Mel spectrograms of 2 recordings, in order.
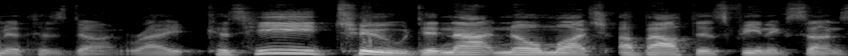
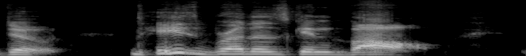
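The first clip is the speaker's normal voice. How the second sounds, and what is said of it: Imitates another person's voice. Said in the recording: “That is a pretty good impression.”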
